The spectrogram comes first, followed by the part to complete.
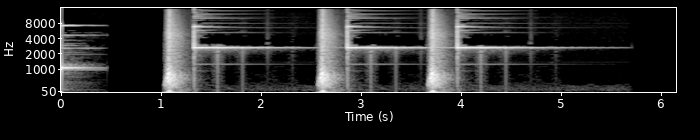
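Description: Sound effects for an animated subscribe-and-bell graphic: three short swishes, each followed at once by a bright bell-like ding that rings on and fades. The last ding dies away slowly a little before the end.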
